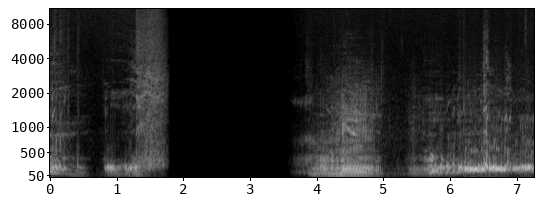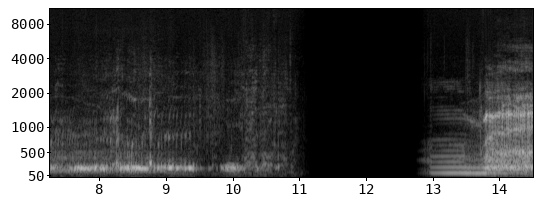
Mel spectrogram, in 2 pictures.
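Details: Camel vocalizing in repeated deep, gurgling roars, short bursts then a long rumbling bellow of several seconds, separated by silent gaps, with a final rising outburst at the end.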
